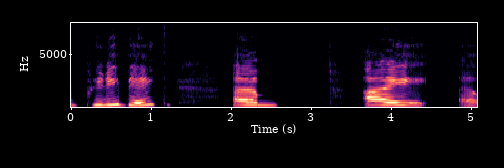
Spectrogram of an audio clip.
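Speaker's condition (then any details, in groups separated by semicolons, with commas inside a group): Cerebral palsy; from birth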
